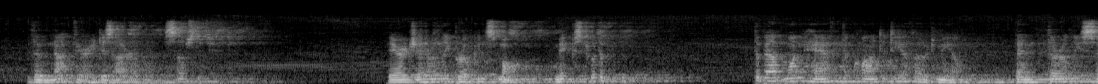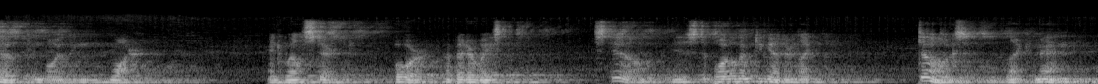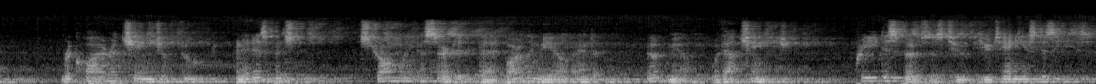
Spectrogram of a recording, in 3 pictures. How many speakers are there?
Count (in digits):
1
